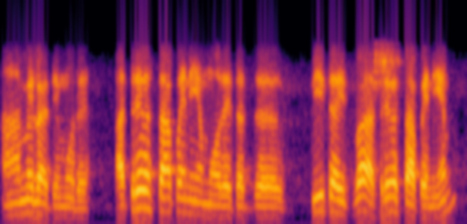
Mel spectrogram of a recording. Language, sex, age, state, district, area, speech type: Sanskrit, male, 30-45, Karnataka, Vijayapura, urban, conversation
